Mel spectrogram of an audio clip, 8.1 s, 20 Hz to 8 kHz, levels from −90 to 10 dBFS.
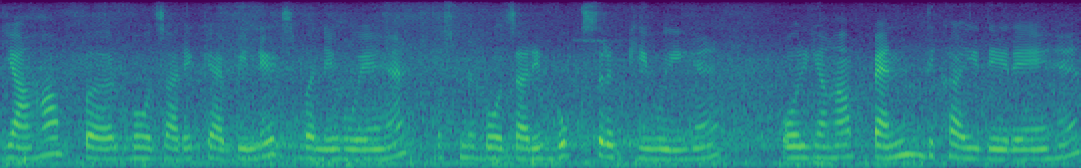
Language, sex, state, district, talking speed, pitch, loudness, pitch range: Hindi, female, Punjab, Pathankot, 165 wpm, 195 Hz, -20 LUFS, 185-215 Hz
